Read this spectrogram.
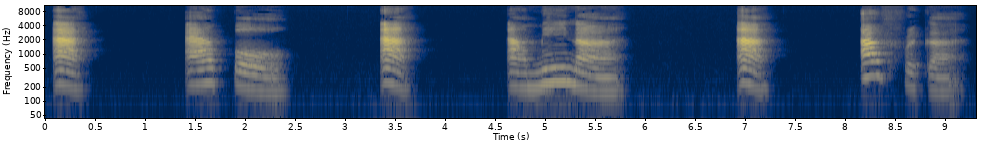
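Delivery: short open "a" in "apple", "Africa", "Amina", "Alligator"; short A drill. Shown as a demonstration. Teacher drilling pupils on the short "a" sound. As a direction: drill the short "a" sound, each word clear. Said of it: "The short sound of the letter A".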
